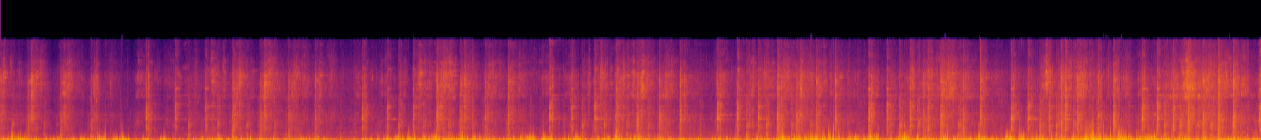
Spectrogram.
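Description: Wagons of a long coal freight train rolling past close by, their steel wheels clattering over the rail joints. The noise is loud and steady, full of constant clicks and clanks.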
